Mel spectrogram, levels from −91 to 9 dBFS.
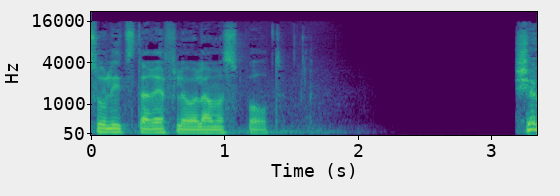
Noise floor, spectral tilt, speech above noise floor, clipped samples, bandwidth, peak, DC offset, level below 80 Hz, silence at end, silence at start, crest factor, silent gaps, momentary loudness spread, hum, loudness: under -90 dBFS; -4.5 dB/octave; over 75 dB; under 0.1%; 16 kHz; -2 dBFS; under 0.1%; -52 dBFS; 0 s; 0 s; 16 dB; none; 15 LU; none; -16 LUFS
